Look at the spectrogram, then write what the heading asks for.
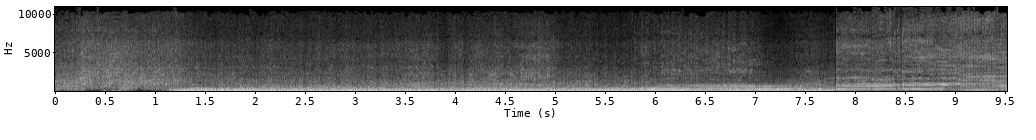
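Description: A car engine running loud and steady, then revving up and down in the last few seconds.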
